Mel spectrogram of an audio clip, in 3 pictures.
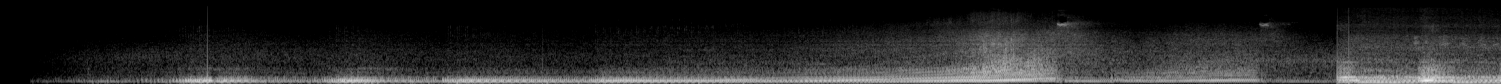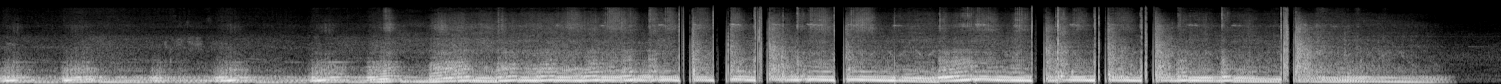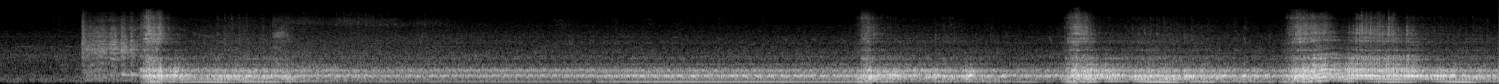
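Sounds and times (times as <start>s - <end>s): car engine revved in blips: 1.6s - 29.6s, 30.8s - 45.0s
car engine accelerating past: 6.0s - 21.7s, 30.8s - 45.0s
exhaust backfire pops: 21.0s - 28.7s.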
